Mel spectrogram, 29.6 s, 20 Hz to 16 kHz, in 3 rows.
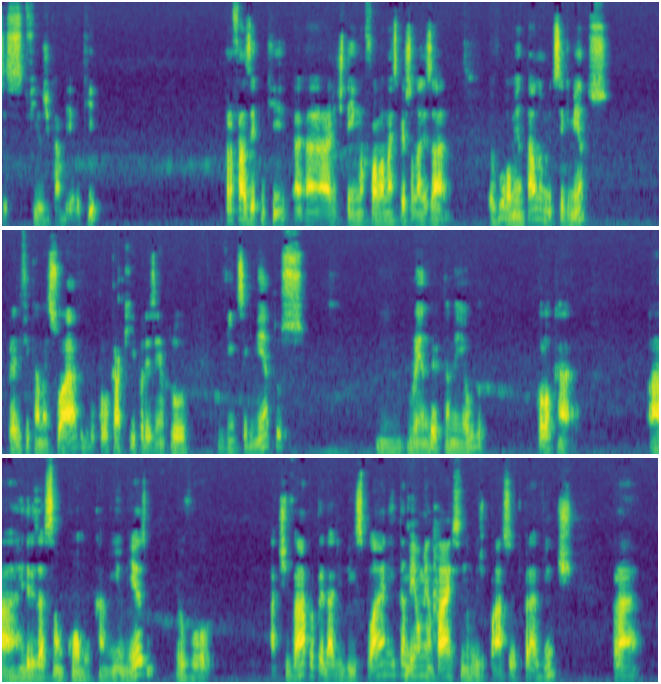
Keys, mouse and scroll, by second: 0.2 ctrl+Tab, 1.7 middle click, 3.0 click, 7.3-10.5 drag, 9.6 Escape, 11.1 click, 12.9 2, 15.0 middle click, 15.9 click, 16.5-17.1 middle drag, 23.7 click, 25.2 click, 26.7 2, 26.9 0, 27.3 Return, 28.9 middle click.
